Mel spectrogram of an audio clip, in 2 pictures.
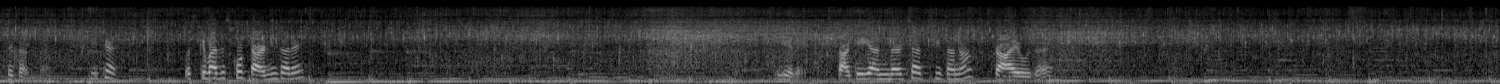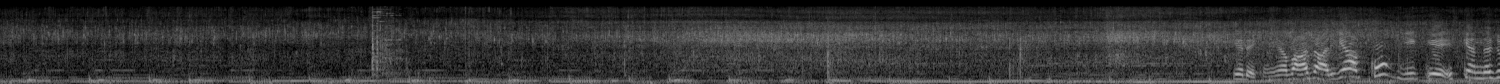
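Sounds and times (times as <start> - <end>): chicken sizzling in oil: 0.0 - 30.0.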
